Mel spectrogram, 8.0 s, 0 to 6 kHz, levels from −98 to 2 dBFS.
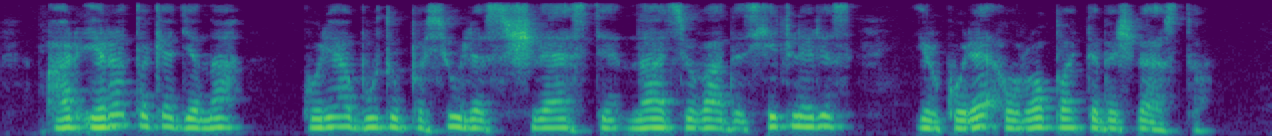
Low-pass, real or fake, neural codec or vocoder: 5.4 kHz; real; none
